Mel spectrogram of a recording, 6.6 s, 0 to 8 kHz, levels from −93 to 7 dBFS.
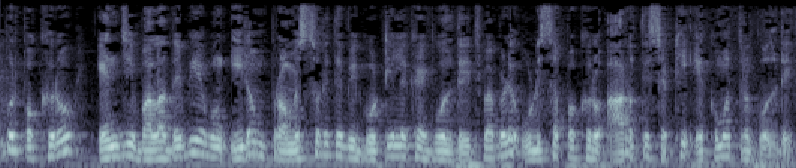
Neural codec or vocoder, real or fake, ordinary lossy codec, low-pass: none; real; none; 7.2 kHz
